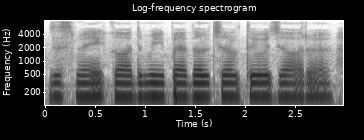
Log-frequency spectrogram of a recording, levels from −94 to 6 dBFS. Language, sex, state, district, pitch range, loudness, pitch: Hindi, female, Chhattisgarh, Raipur, 155-160 Hz, -15 LUFS, 160 Hz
